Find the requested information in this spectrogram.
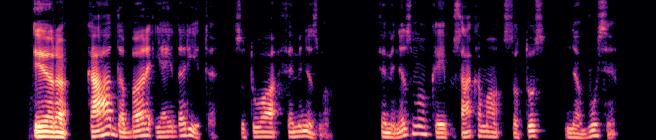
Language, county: Lithuanian, Šiauliai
